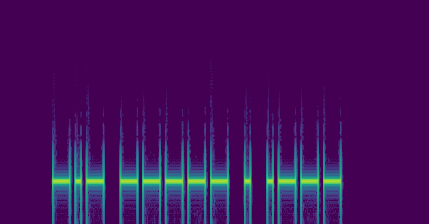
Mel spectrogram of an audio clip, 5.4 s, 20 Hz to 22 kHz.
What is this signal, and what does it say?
Morse code, heard as a keyed tone, about 17 wpm, 700 Hz. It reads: K0EJ
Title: Call Signs - 17wpm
